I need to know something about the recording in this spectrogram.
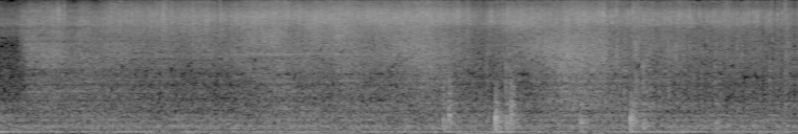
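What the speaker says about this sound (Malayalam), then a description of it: "അപ്പോൾ ചട്ടിക്കല ചൂടായിട്ടുണ്ട് അപ്പോൾ ദോശ ചുട്ടുകൊണ്ടിരിക്കട്ടോ" Dosa batter cooking on a hot griddle pan, giving a steady, close sizzling hiss throughout with a few soft scraping touches, no voices.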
